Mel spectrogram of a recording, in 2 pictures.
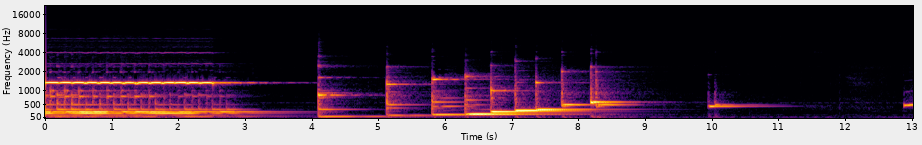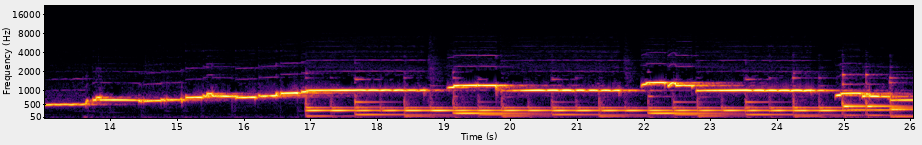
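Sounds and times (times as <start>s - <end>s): ocarina melody: 0.0s - 9.1s, 12.8s - 26.0s
marimba playing: 4.0s - 9.2s, 9.9s - 11.0s, 17.2s - 26.0s.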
